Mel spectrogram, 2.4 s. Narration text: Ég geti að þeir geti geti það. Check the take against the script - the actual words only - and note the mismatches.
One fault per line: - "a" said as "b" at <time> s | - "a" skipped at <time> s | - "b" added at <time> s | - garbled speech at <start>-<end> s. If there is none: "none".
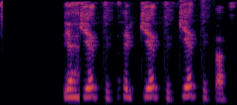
none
